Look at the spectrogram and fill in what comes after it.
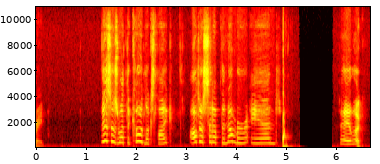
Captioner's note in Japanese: ポンという音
